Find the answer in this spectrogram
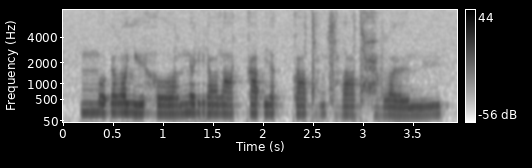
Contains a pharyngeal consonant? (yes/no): yes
